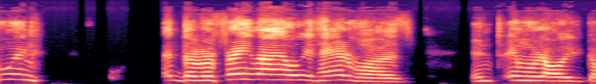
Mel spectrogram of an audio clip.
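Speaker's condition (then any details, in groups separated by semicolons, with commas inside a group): Cerebral palsy, spastic quadriplegia; mixed spastic quadriplegia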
